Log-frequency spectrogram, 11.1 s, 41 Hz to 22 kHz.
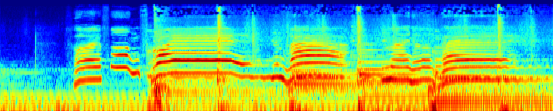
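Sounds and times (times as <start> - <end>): woman singing wordless line: 1.5 - 11.0.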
